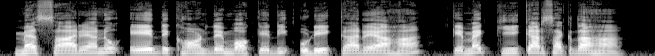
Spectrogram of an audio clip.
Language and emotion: Punjabi, happy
